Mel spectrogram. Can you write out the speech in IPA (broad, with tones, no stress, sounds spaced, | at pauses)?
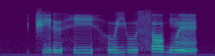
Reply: t͡ʃ i˧ ɾ ɨ˨ h iː˧ h u˦ j u˦ s ɔ˦ ɡʷ ɛ̃˦˨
